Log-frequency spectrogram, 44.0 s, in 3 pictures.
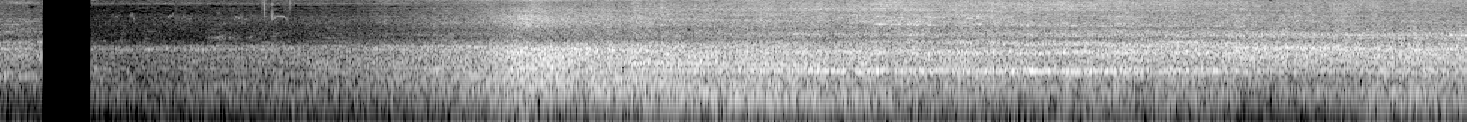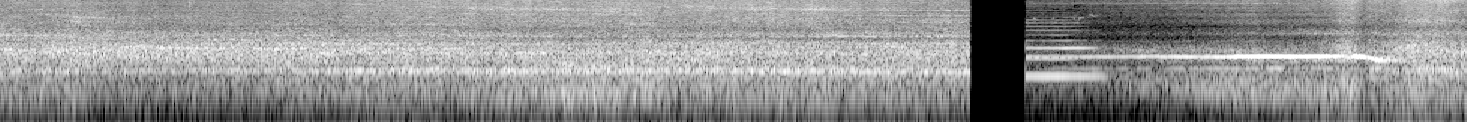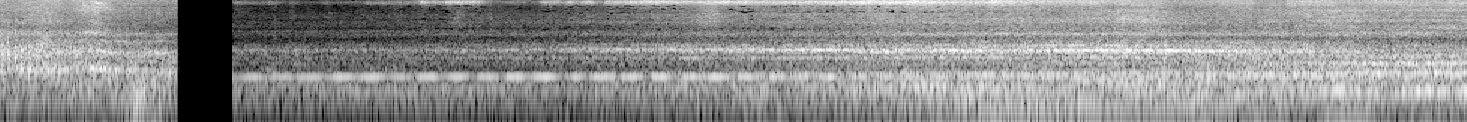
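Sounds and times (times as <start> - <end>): train wheels on rails: 28.0 - 30.6.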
